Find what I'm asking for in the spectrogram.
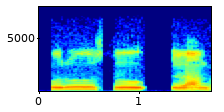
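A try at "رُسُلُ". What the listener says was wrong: রুসু টান হয়ে যাচ্ছে তো, তাড়াতাড়ি পড়েন।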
